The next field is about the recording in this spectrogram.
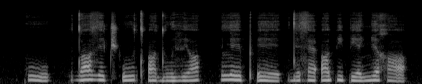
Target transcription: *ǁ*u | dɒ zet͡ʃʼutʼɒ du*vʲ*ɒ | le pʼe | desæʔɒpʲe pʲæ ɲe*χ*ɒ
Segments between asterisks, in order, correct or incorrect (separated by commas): incorrect, correct, correct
